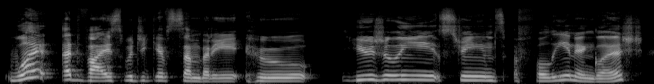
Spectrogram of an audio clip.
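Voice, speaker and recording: A man's voice: sits high, slow pace, bright, forceful tone, smooth. A man whose first language is Spanish, with a slight Spanish accent, co-hosting an interview and speaking earnestly. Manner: earnest, laughs easily. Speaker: co-host interviewer. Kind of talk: casual interview talk.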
